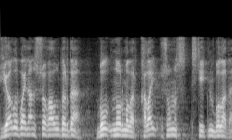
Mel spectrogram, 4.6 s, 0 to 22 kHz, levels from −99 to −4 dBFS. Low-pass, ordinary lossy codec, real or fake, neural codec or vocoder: 7.2 kHz; MP3, 48 kbps; fake; vocoder, 44.1 kHz, 128 mel bands, Pupu-Vocoder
